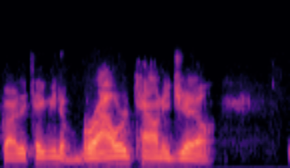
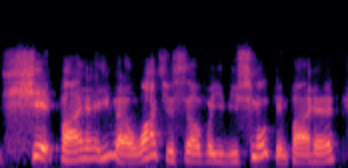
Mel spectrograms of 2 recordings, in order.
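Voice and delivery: higher, put-on voice of an amused big cellmate; teasing cellmate; 8 semitones higher than usual. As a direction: rib the new guy like an old-timer.

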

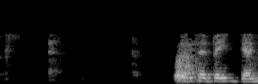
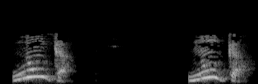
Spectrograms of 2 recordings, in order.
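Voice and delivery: "Nunca" much higher and louder, falling; emphatic never; 11 semitones higher, 5 dB louder, much slower than usual. Acted. Preacher repeating his warning, loud high "Nunca". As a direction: hammer "Nunca" home.

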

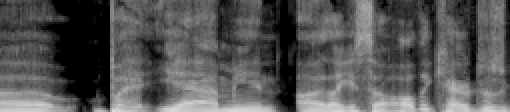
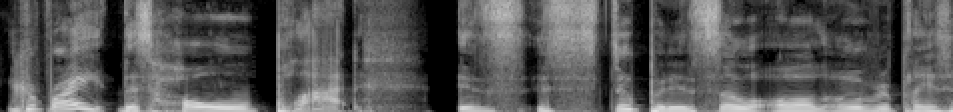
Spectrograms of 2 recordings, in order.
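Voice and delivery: excited agreement; 8 semitones higher than usual. Retold or imitated. Reacting to the movie.

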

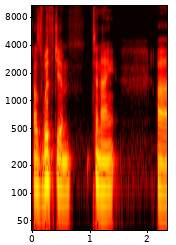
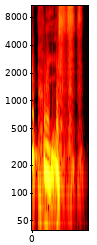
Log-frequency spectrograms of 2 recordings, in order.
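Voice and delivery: laughing, higher and louder please; 5 semitones higher, 5 dB louder than usual. Real, not acted. Laughing as she begs friends not to tease her. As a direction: giggle through a begging please. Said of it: "please don't make fun of me".

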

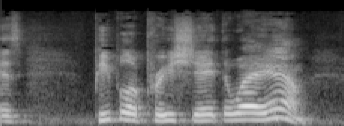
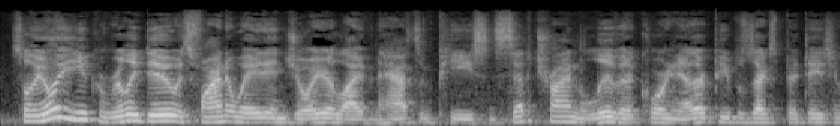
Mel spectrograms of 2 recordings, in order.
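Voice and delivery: ordinary talk, nothing marked

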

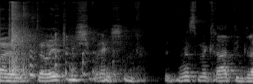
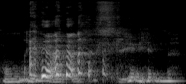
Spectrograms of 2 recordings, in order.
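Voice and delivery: shocked. Real, not acted. Quiz answer revealed as obvious.

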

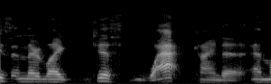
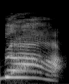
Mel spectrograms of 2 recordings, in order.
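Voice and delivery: short high yelp, much louder and higher; retold scream; 9 dB louder than usual. Recalls screaming at the alien, a loud high yelp. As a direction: reenact the scream of fright. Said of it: "I screamed audibly in my room".

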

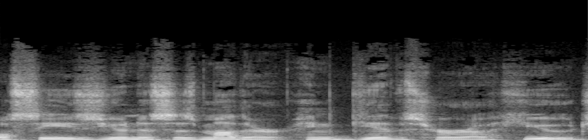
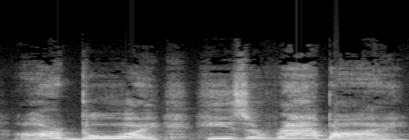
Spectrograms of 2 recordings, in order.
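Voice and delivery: louder and higher for a hard-of-hearing mother; saying loudly; 13 semitones higher, 5 dB louder than usual. A narrator's reading. Daughter speaking up to her hard-of-hearing mother, loud and high. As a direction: speak up so grandma can hear. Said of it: "Eunice says loudly".

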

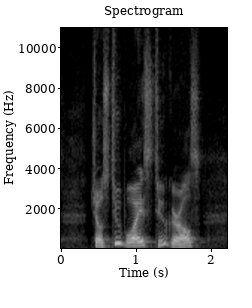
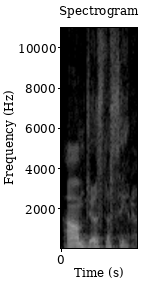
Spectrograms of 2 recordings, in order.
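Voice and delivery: soft mock Southern accent; 4 semitones lower, 8 dB quieter than usual. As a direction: say it like a Southern churchgoer. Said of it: "if you're from the South".

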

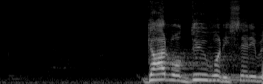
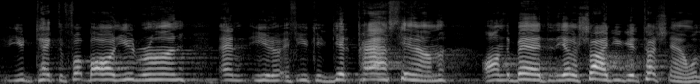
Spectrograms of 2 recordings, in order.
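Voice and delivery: usual speaking voice

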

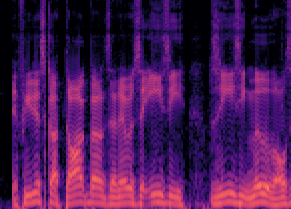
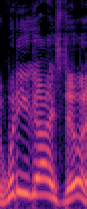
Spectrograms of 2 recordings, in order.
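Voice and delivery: mock baffled, pitched much higher; puzzled question; 12 semitones higher than usual. Golf partners puzzled by the two friends, high mock bafflement. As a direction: imitate the confused playing partners asking.

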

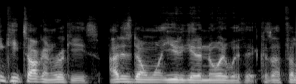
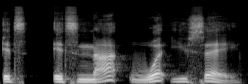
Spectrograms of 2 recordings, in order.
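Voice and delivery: slow dramatic; 3 semitones higher, 3 dB louder, much slower than usual. Acted.

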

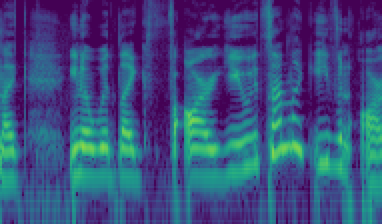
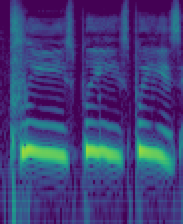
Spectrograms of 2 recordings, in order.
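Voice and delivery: high, insistent mock pleading; begging child; 11 semitones higher, 3 dB louder, much slower than usual. Sisters begging mom for a Barbie, whiny pleading. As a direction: beg like a little kid, pitched up.

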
